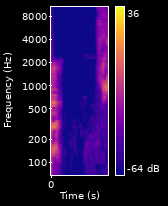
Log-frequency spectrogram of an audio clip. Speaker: where oh my dog sneezed i don't know if you heard that but it wasn't me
